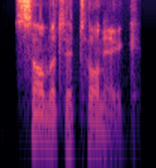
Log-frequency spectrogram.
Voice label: "somatotonic", British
